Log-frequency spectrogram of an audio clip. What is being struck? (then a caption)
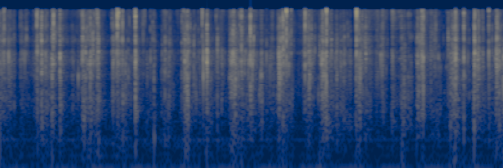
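Silica gel desiccant sachet. Fingertips crinkle, fold and rub a small white silica gel desiccant sachet filled with silica beads. The result is a dense run of bright, papery crinkles and short sharp crackles, with a faint steady low hum underneath.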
